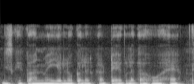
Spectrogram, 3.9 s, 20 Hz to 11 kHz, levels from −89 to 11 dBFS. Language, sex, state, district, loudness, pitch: Hindi, male, Himachal Pradesh, Shimla, -10 LUFS, 130 Hz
